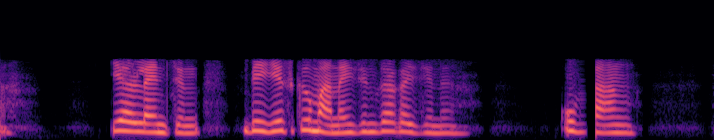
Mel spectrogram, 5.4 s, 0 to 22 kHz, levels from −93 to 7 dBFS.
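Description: From 4.35 to 4.47 s, packet loss with pitch repetition drops about 120 ms of speech, consistent with four lost packets. The receiver loops the last pitch period. A buzzy hold fades toward silence before speech resumes.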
